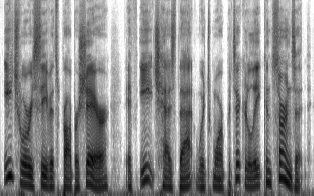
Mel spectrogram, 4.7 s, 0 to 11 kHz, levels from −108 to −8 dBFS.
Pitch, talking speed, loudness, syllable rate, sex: 125 Hz, 190 wpm, -18 LUFS, 5.7 syllables/s, male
